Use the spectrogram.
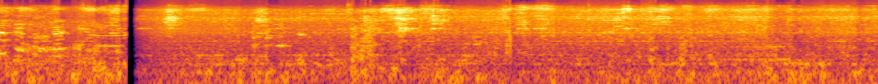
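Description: The Cikuray passenger train pulls into Leles station with a loud, steady rumble of wheels and carriages, rail clatter and some squeal. The noise drops out briefly near the start, then carries on close and continuous.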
